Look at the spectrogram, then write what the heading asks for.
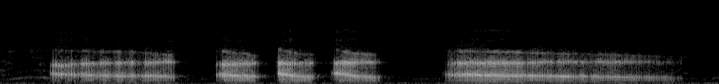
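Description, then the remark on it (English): An aardvark mating call played backwards and slowed down: deep, groaning animal grunts, a long drawn-out one, three short bursts in quick succession, then a long fading moan, loud and close. “That was the same mating call, only played backwards and slowed down.”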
